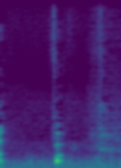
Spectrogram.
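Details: Adult with Tourette syndrome; throat-clearing-like vocal noise; finding: vocal tic (Tourette syndrome).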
